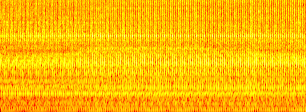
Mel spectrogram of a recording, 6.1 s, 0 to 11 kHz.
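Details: Citroen C5 2.0 HDi 100 kW diesel at idle: loud harsh running with a fast steady tick about three a second. Owner suspects the injectors area, unsure. Injectors, piston rings, valves and valve seals were redone 15,000 km earlier.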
